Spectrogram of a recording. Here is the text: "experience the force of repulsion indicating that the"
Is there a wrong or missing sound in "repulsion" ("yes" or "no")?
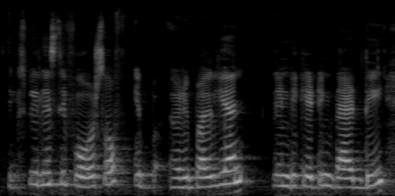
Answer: yes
